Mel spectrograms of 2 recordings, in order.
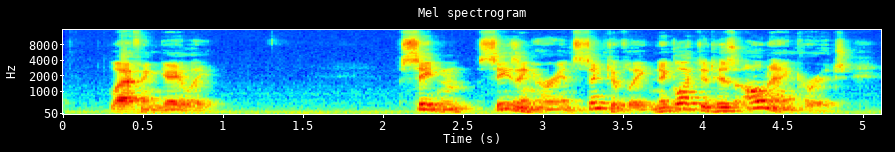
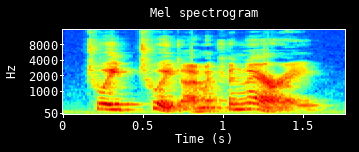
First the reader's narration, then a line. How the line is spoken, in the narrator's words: chuckled Seton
